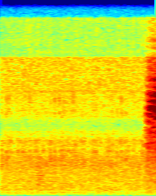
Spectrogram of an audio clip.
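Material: Nothing is struck.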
